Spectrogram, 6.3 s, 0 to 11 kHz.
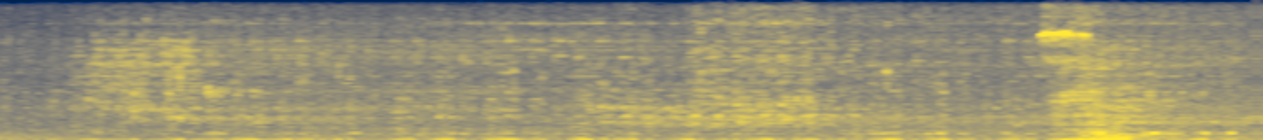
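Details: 1938 Allis Chalmers B with Waukesha engine: it lopes unevenly at about four beats a second, surging and stumbling. It runs only on choke, plugs are slightly rich, and the carburetor needs rebuilding.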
